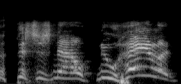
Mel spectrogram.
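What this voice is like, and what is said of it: Imitates another person's voice. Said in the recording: “That's a pretty good Sammy impression there.”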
